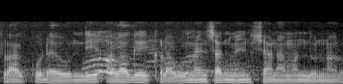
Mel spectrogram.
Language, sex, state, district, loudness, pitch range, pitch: Telugu, male, Andhra Pradesh, Sri Satya Sai, -19 LUFS, 100-105 Hz, 105 Hz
